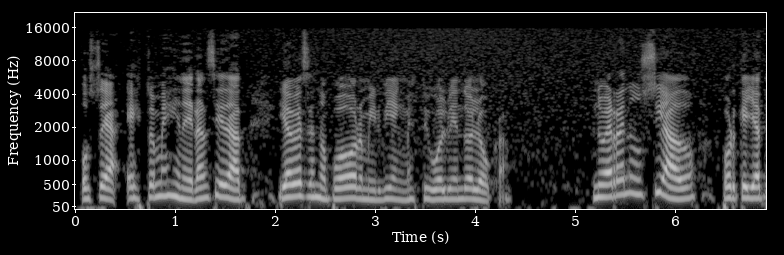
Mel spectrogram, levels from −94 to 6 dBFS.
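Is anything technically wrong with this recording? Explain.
Yes. Throughout the speech, the background drops to near silence scattered with twinkling specks. That is overdone noise removal: the reduction was set too strong, shutting off individual frequency bands near the estimated noise floor and taking quiet parts of the voice with them.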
